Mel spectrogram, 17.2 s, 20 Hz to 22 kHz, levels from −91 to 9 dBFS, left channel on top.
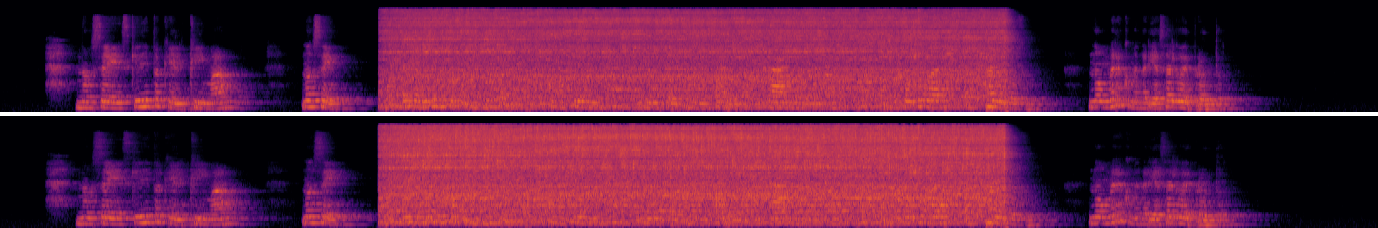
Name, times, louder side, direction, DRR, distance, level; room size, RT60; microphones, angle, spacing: voice 1, 0.6-2.9 3.8-4.3 5.0-7.6 8.0-10.6 10.9-11.9 12.2-13.0 13.6-15.3, left 2 dB, 75° left, 4 dB, 0.5 m, -34 dB
Water tap faucet, 4.7-12.6, right 6 dB, 40° right, 0.3 m, -23 dB
3.7 x 3.5 x 2.6 m, 0.91 s
head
